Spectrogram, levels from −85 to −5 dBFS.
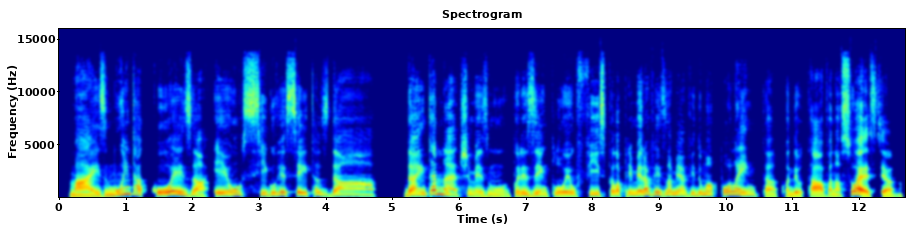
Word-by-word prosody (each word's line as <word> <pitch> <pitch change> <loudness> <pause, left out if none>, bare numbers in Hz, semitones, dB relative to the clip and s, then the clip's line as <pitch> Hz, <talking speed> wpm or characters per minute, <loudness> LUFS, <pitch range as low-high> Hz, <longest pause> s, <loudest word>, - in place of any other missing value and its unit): mas 170 0 +1
muita 255 +9 +1
coisa 220 -5 +3
eu 215 +4 +1
sigo 230 -2 -3
receitas 235 -3 0
da 200 -1 -3 0.5
da 210 -1 +4
internet 225 - +1
mesmo. 175 -2 -6
Por 195 -2 -1
exemplo, 185 -1 -1
eu 185 0 +1
fiz 200 +2 -6
pela 205 -1 0
primeira 210 +5 +1
vez 245 -2 -1
na 230 - -1
minha 210 -2 -2
vida 210 +3 -2
uma 220 0 0
polenta 215 - -1
quando 165 -2 -7
eu 160 - +1
estava 165 0 0
na 170 +1 -5
Suécia. 155 - +4
205 Hz, 130 wpm, -23 LUFS, 180-230 Hz, 0.5 s, da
